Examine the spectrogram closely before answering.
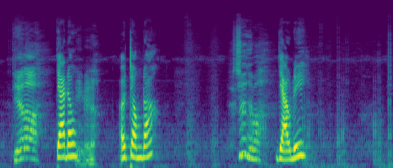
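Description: A man speaks sharply nearby.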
